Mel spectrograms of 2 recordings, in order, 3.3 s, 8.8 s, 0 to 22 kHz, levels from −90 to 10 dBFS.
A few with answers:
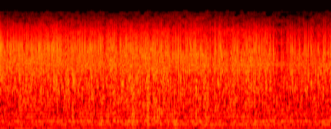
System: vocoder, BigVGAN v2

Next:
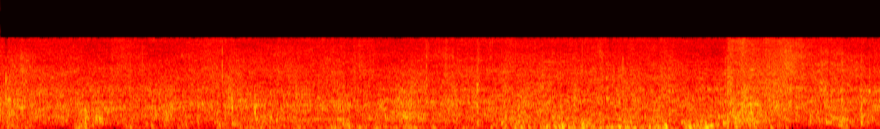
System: codec, SNAC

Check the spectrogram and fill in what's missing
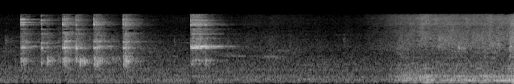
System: none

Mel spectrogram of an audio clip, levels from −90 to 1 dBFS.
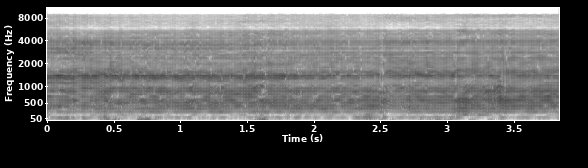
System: vocoder, BigVGAN v2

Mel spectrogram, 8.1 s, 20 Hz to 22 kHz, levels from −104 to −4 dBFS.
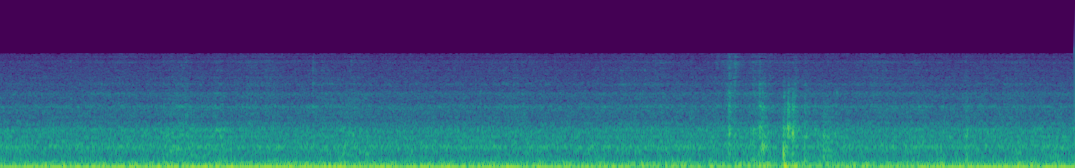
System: none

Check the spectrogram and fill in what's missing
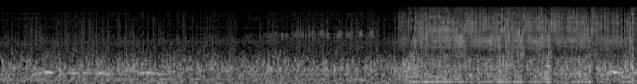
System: vocoder, BigVGAN v2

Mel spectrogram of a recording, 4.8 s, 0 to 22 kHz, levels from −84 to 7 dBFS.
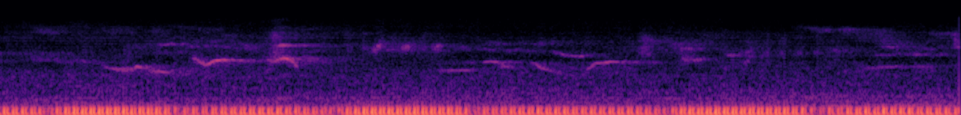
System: autoencoder, DAC-VAE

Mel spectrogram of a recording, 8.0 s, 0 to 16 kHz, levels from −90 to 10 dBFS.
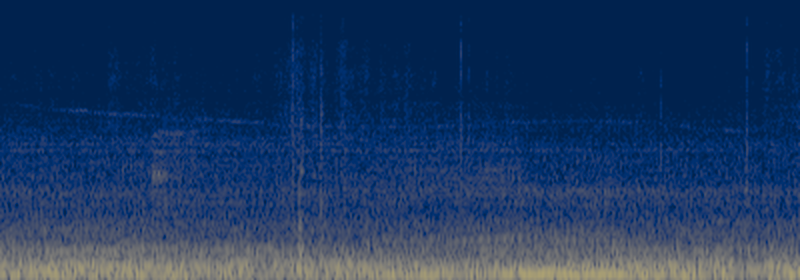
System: vocoder, BigVGAN v2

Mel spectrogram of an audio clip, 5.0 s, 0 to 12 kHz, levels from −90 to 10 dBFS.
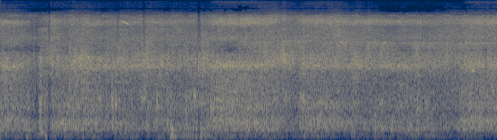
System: none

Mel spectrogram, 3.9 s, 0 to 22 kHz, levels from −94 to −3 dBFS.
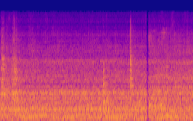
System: none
